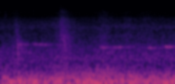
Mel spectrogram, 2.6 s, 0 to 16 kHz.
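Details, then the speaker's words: 2006 Acura TL trunk release pressed about five times: faint clicks under a second apart with no release thunk; trunk will not open, indicating a bad trunk lock latch actuator. "press the trunk release button inside the vehicle and if you can hear it engaging or trying to disengage and then the trunk still will not open then that mean that you have a bad lock latch actuator"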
